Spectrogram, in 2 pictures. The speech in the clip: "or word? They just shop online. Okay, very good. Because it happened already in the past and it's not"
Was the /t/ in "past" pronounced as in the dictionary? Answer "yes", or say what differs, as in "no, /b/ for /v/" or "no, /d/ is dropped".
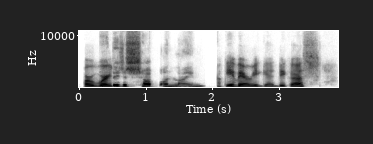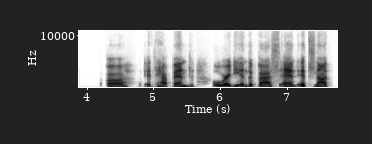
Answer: yes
